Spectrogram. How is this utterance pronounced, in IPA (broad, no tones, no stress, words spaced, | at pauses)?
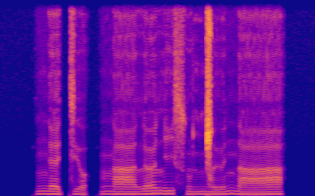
ŋɛtʲɔ | ŋaːlœli sũŋ͡ǀø naː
